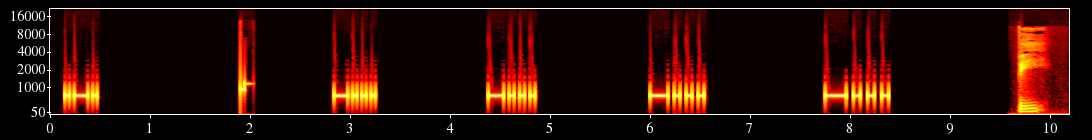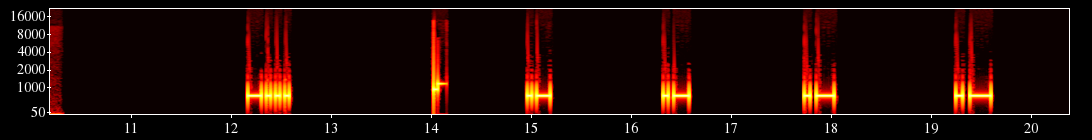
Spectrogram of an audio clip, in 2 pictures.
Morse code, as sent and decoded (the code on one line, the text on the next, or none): .-. / -... -... -... -... / -... / .- .- .- .-
R BBBB B AAAA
